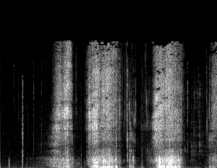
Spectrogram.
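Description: A person eats a spicy dish with small pieces of meat, corn kernels and green onion, making a few loud bursts of crunching and chewing separated by short pauses, with no talk.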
